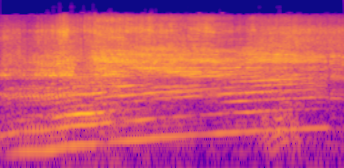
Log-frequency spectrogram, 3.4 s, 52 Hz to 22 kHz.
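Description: An Alfa Romeo rally car engine drones loudly and steadily at the 1958 Coupe des Alpes, its pitch rising and falling through the gears as the car passes close by.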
